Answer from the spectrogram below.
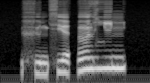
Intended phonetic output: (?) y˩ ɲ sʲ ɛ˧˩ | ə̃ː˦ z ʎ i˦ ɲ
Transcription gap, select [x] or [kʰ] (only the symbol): x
